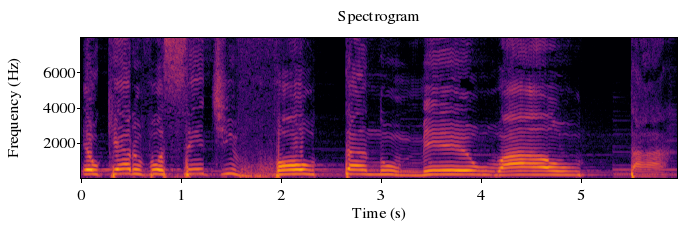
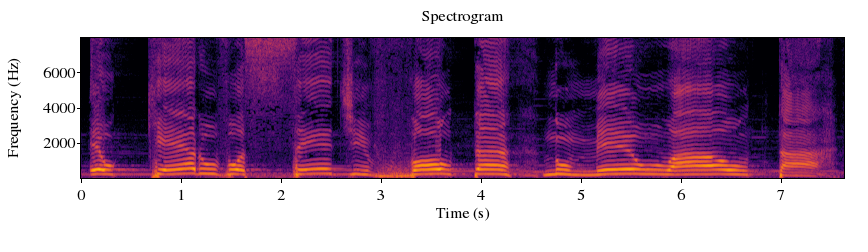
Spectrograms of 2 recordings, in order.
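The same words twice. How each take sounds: First: The sentence is spoken at a normal pace. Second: The sentence is spoken very slowly.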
